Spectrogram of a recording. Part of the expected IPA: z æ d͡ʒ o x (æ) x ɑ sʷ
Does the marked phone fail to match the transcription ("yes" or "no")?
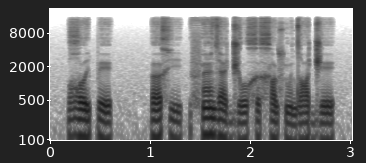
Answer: yes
